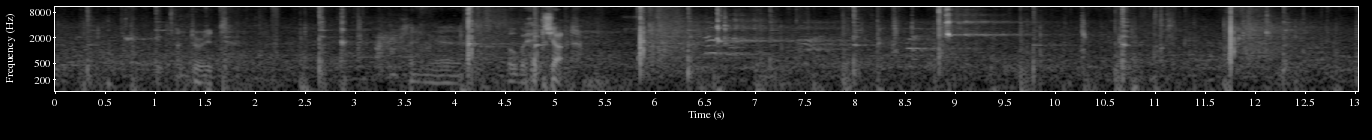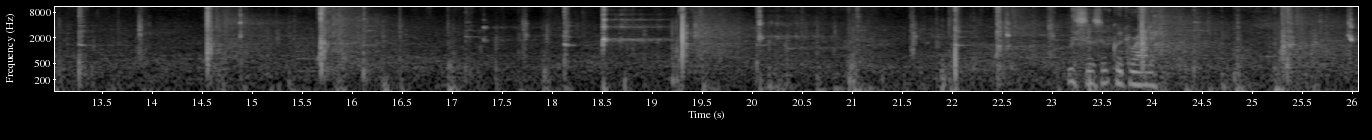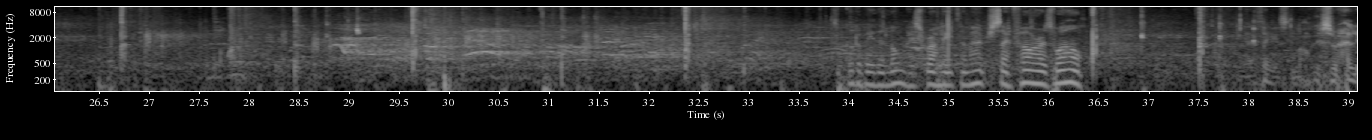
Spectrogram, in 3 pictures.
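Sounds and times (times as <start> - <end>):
shoes squeaking on court: 0.0 - 3.5, 5.6 - 14.1, 14.8 - 30.1, 32.8 - 38.5
rackets striking shuttlecock: 4.0 - 31.5, 32.1 - 34.0, 36.4 - 38.1.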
